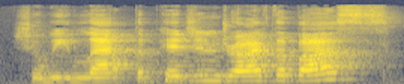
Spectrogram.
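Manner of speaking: usual speaking voice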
